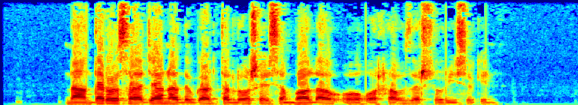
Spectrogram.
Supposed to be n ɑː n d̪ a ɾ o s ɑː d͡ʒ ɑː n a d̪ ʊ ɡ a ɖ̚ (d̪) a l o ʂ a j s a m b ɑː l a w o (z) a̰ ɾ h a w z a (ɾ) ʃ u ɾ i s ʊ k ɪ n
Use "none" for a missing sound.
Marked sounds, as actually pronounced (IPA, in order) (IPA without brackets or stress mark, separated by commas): t̪, ɣ, ɾ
